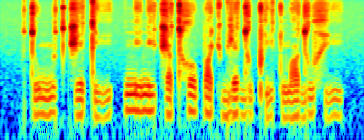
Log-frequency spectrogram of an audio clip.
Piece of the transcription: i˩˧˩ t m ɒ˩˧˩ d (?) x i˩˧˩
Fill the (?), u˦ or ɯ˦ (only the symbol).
u˦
